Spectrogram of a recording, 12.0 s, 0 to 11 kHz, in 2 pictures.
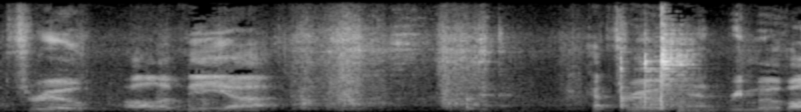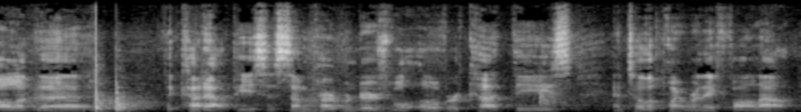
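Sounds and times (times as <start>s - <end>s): lumber and handsaw handled: 2.1s - 3.8s.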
